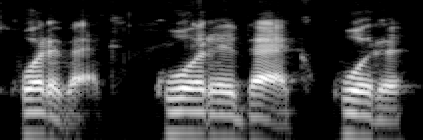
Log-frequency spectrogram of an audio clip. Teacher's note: un americano sí pronuncia las R suavitas, no como nosotros, eso no es quar, ¿eh?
